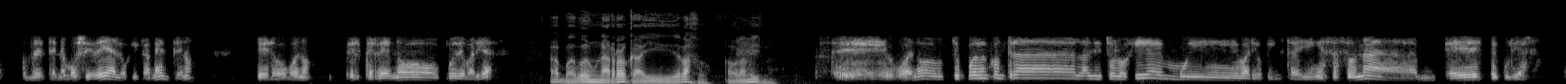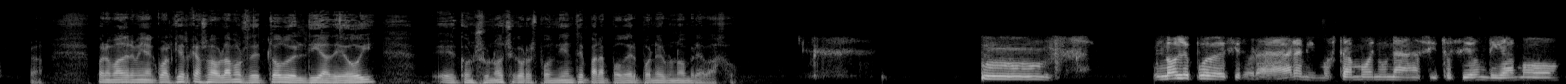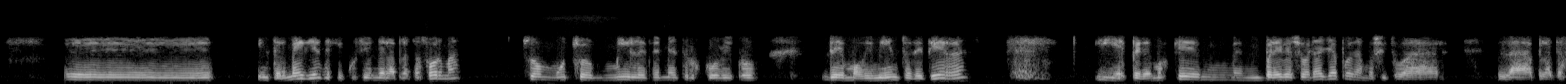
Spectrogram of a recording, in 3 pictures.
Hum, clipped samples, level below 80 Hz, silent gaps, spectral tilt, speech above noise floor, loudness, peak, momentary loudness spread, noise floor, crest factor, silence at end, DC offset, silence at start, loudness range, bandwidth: none; under 0.1%; -56 dBFS; none; -5 dB/octave; 48 dB; -26 LUFS; -6 dBFS; 13 LU; -74 dBFS; 22 dB; 0 s; under 0.1%; 0.25 s; 4 LU; 13 kHz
